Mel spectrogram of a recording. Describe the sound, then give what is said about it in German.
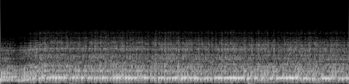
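A sound-effect instrument imitating a lion's roar gives a loud, continuous rasping growl, rough and buzzy, holding a steady low pitch for several seconds with no voices. “Es klingt wie ein Löwe, der brüllt ungefähr so.”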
